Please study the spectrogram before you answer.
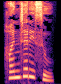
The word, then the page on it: ಹಂಜರಿಸು: hanjarisu; kannada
